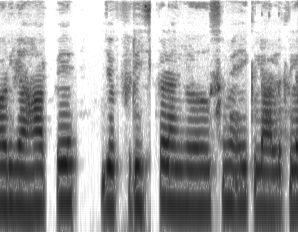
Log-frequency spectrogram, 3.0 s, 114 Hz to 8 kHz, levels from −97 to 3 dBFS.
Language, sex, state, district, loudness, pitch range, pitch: Hindi, female, Haryana, Jhajjar, -16 LUFS, 180-190 Hz, 185 Hz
